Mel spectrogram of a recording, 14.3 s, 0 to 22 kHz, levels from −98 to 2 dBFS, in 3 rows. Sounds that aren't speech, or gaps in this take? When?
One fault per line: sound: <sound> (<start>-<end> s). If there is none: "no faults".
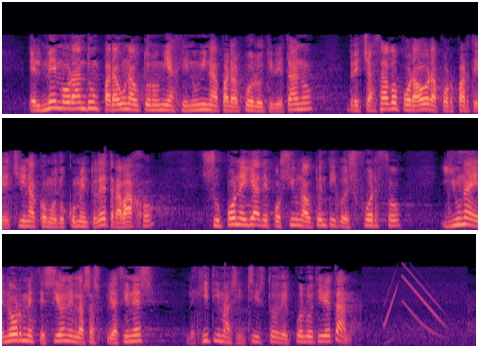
sound: chirp (13.3-14.0 s)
